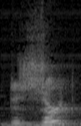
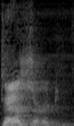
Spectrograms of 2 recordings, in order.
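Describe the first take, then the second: First: The stress is on the second syllable. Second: The stress is on the first syllable. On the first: Something eaten at the end of a meal. "the second syllable" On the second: A word with a different meaning. "begins with the stressed syllable followed by an unstressed syllable"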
